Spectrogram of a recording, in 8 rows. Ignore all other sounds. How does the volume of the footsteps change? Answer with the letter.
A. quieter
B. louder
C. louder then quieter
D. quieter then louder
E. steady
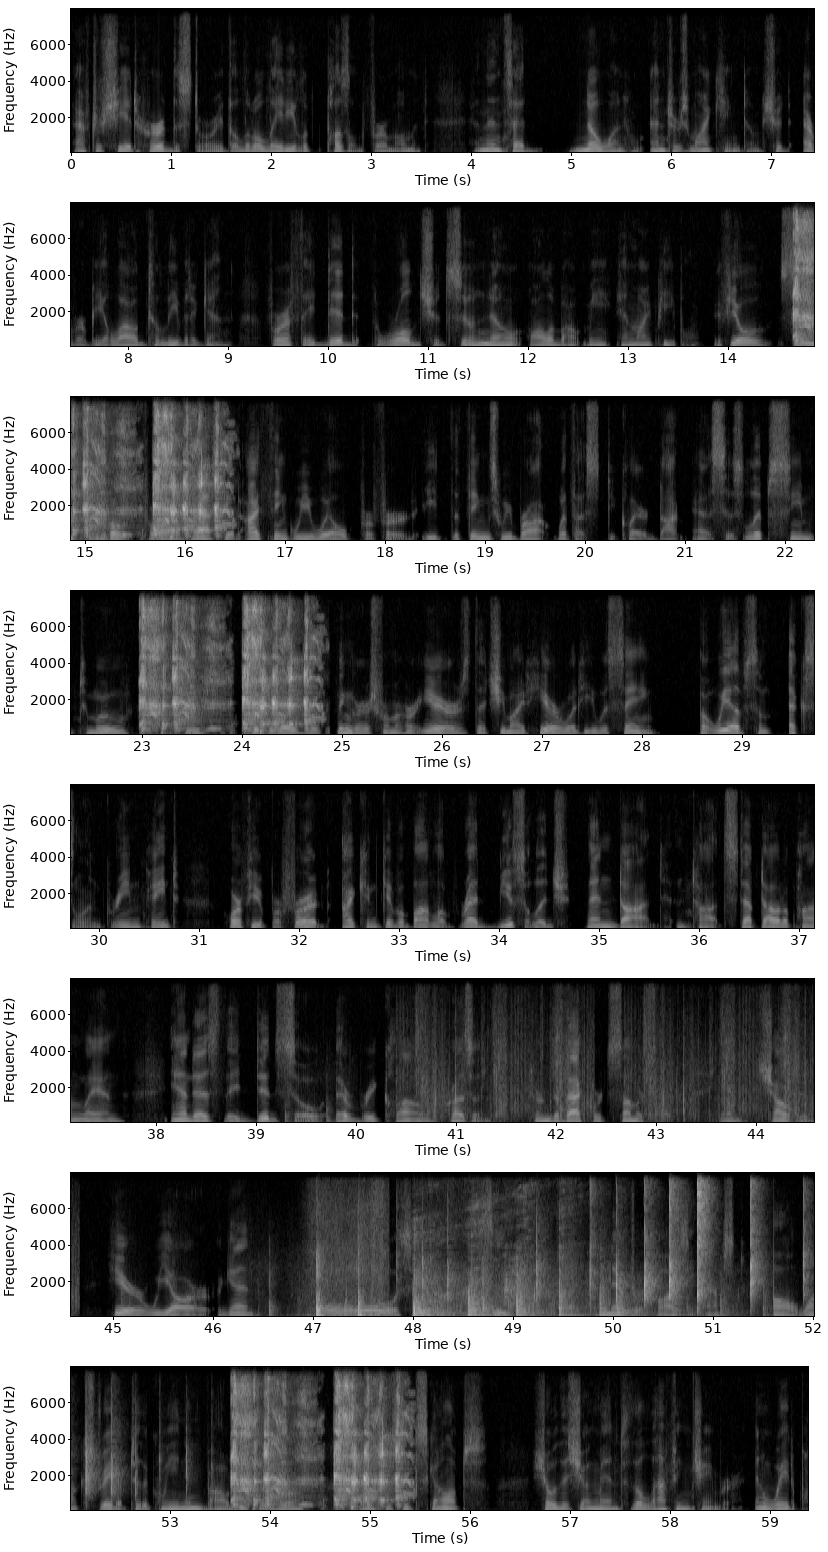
C.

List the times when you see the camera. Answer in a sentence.
The camera can't be heard in this clip.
